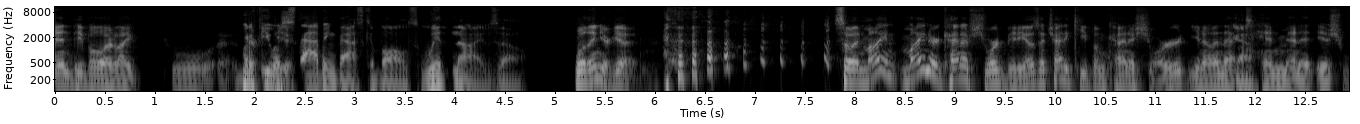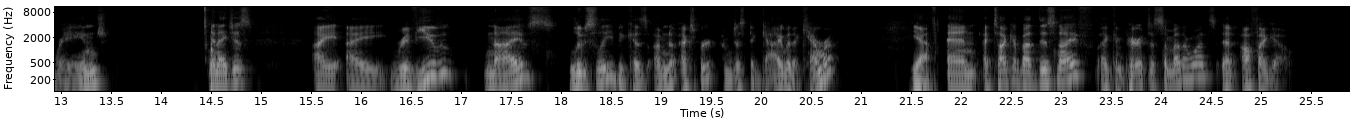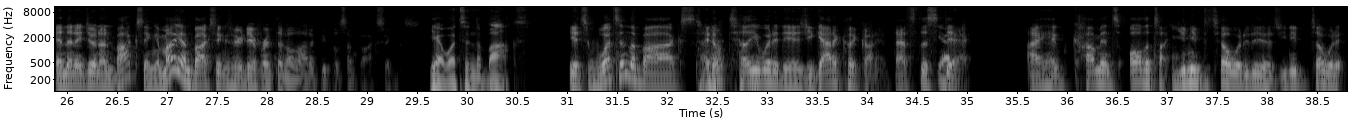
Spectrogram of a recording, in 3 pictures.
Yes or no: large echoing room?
no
